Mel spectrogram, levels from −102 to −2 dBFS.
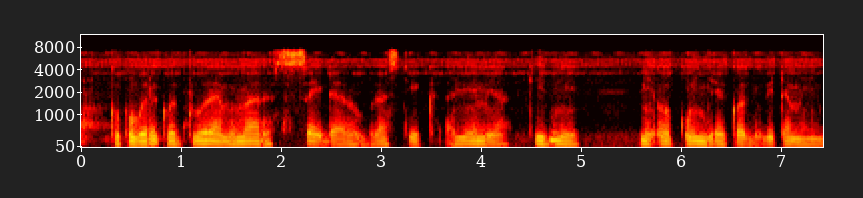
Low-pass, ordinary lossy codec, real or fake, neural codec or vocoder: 7.2 kHz; none; fake; codec, 16 kHz, 8 kbps, FunCodec, trained on LibriTTS, 25 frames a second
